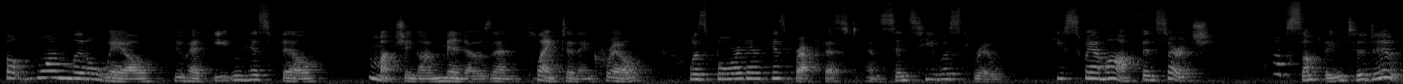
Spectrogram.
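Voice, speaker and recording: A woman reading a rhyming picture book aloud in an expressive, measured storytelling manner with deliberate pauses. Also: fairly low pitch. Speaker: storybook reader. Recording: roomy, echoing room sound.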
